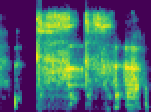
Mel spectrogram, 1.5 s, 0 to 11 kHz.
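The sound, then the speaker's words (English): A person coughs, a short burst followed by a couple of rough, throaty coughs in quick succession, with a brief throat-clearing quality at the end. “Hang on 1 second and cough.”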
